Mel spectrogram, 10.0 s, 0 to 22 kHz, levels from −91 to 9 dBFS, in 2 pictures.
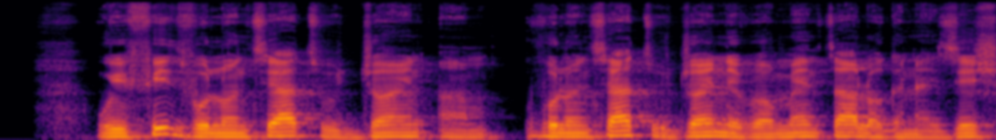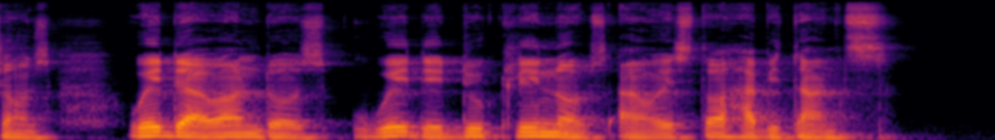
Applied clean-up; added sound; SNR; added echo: neural mask model Resemble Enhance denoiser.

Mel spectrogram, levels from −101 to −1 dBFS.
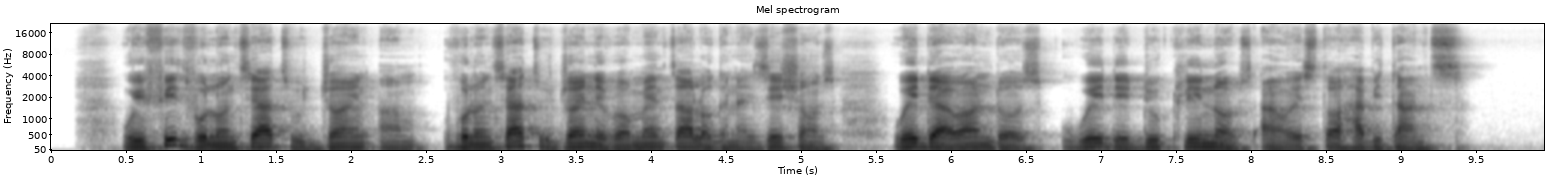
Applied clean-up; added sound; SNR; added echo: none; none; none; none.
